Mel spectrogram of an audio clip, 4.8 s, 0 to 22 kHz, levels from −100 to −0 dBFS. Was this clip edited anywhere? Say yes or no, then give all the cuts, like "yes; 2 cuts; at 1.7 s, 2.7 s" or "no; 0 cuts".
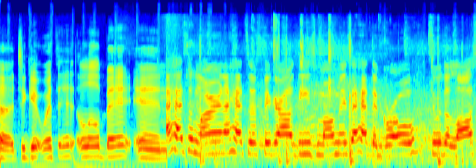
yes; 1 cut; at 1.6 s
